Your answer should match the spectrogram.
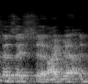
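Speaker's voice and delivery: usual speaking voice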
